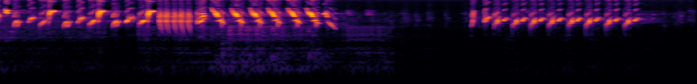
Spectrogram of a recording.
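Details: European goldfinch bred in captivity, singing loudly: a rush of lively twittering notes with a buzzy rattle in the middle, a short pause, then another run of bright repeated chips.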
